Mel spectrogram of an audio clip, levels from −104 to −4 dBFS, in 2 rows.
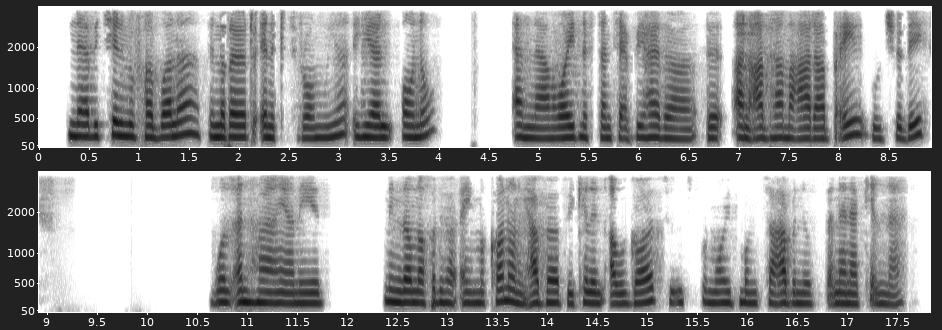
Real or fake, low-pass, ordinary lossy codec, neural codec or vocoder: fake; 3.6 kHz; AAC, 24 kbps; codec, 16 kHz, 0.5 kbps, X-Codec, WavLM features, trained on Multilingual LibriSpeech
